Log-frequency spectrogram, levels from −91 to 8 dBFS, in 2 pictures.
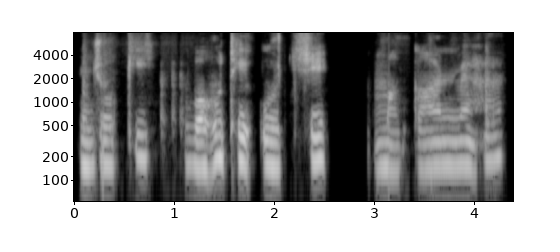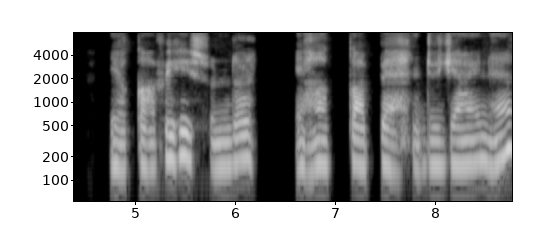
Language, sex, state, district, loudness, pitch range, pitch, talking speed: Hindi, male, Bihar, Bhagalpur, -20 LUFS, 150-180 Hz, 160 Hz, 115 wpm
